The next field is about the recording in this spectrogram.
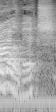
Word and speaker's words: Kralovich: Kralovich.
